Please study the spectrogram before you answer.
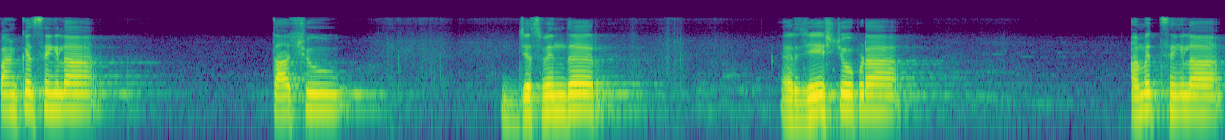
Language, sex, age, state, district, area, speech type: Punjabi, male, 45-60, Punjab, Fatehgarh Sahib, urban, spontaneous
